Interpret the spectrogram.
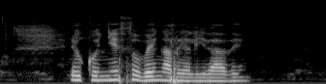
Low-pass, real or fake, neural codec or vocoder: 9.9 kHz; real; none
